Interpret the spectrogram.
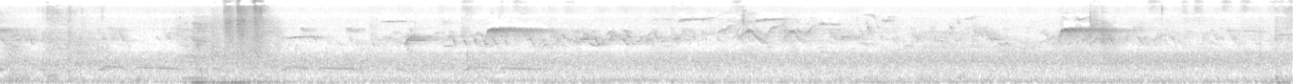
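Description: Faint outdoor ambience with wild birds calling: a high call repeated about every five seconds, with a few fainter chirps. A single dull thump about two seconds in.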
